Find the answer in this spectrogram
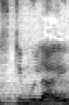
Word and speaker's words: stimuli: ठीक है, कुछ बच्चे इसको स्टिमुलाई भी बोलते हैं, पर स्टिमुली भी बोलते हैं, स्टिमुलाई उसमें गलत नहीं है, इसको स्टिमुली भी प्रोनाउंसिएशन कर सकते हैं, स्टिमुलाई भी कर सकते हैं।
